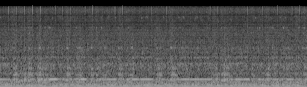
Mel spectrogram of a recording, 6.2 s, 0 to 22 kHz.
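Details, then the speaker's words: 2007 Dodge Grand Caravan idling rough: uneven stumbling beat with occasional miss under the drone; misfire from a spark plug wire's damaged boot arcing to the block. "oh it's a plug wire look at that see that hogwired arcing the boots damaged"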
